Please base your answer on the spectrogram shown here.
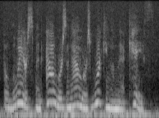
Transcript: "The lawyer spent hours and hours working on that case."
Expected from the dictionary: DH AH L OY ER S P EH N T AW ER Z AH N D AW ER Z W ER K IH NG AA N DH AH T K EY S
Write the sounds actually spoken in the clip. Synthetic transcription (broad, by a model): DH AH L OY ER S P EH N T AW ER Z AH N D AW ER Z W ER K IH NG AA N DH AH T K EY S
